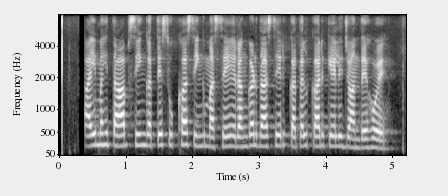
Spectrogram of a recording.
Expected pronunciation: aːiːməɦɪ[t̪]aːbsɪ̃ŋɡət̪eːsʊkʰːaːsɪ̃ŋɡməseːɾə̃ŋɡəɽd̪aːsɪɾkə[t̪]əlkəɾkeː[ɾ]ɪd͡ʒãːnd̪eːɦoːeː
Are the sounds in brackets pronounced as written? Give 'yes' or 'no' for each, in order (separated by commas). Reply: yes, yes, no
